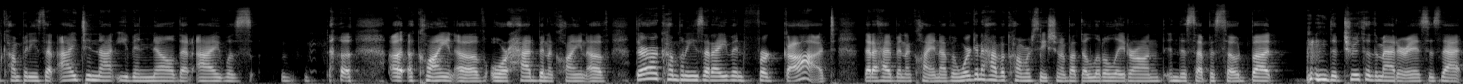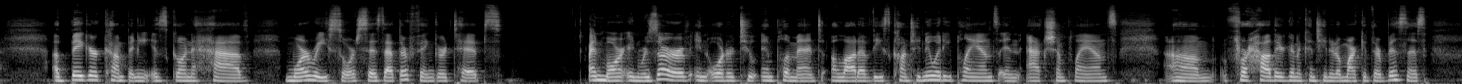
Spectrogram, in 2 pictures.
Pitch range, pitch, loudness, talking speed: 165-185 Hz, 175 Hz, -19 LUFS, 205 wpm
